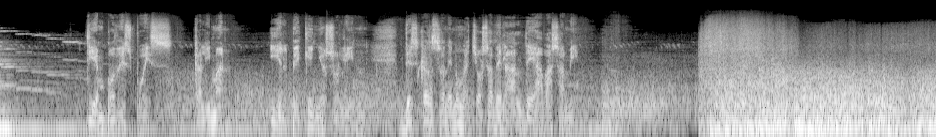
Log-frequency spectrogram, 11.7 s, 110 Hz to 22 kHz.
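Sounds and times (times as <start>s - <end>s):
speech: 1.1s - 7.9s
thunder in a thunderstorm: 2.4s - 11.6s.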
